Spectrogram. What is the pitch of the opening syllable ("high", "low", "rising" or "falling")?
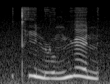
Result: falling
